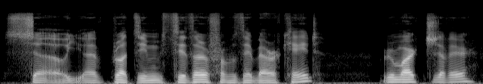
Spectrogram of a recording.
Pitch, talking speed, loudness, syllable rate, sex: 100 Hz, 135 wpm, -20 LUFS, 4.4 syllables/s, male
